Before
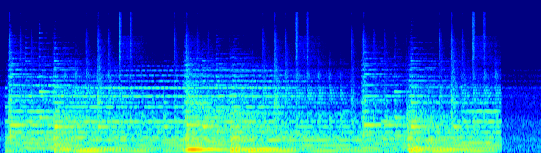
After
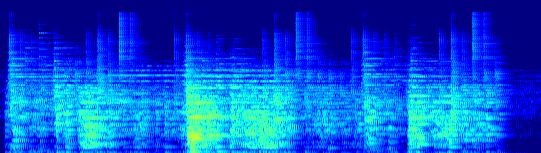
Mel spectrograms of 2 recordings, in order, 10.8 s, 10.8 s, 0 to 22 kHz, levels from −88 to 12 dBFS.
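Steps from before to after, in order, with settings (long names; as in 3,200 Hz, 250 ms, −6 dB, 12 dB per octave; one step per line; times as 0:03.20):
gate on every frequency bin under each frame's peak −20 dB weak
parametric band 530 Hz +3 dB 2.5 octaves
on a send: flutter between parallel walls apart 7 metres, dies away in 0.73 s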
